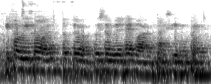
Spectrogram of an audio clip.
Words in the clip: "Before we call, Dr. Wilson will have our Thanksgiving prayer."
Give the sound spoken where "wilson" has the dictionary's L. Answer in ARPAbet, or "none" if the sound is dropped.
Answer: none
